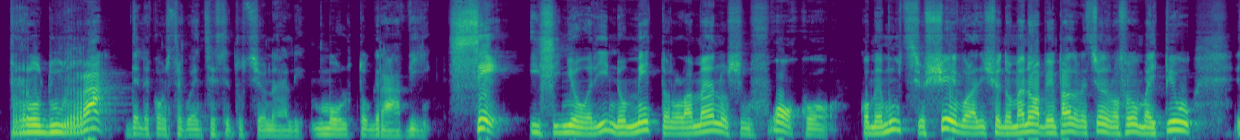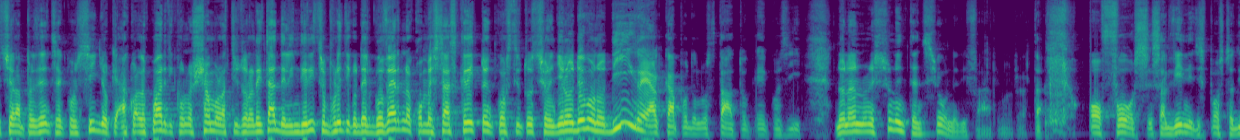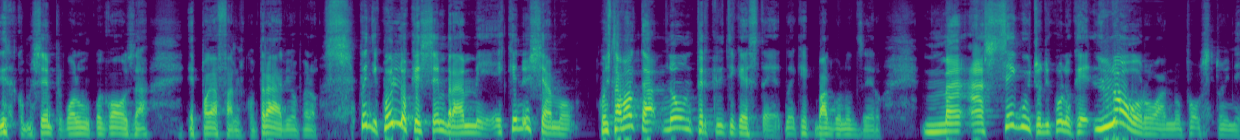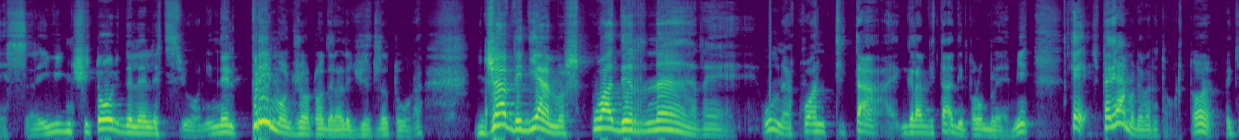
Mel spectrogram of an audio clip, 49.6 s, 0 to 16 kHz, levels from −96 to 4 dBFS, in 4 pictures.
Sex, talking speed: male, 170 wpm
